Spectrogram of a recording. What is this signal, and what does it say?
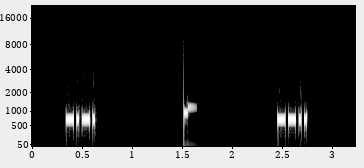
Morse code, heard as a keyed tone, about 44 wpm, 700 Hz. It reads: C Z
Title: Single Character (Letter:Number:Punctuation:Prosign) 45wpm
